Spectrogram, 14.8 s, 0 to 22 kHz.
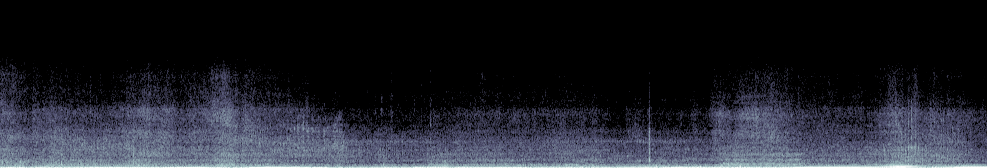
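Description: Engine of an FJ40-based off-road buggy running under load, heard from inside the vehicle: a heavy low rumble that rises and falls with the throttle. The revs climb a couple of times near the end.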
